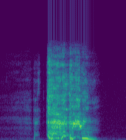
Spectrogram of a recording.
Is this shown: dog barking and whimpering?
no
